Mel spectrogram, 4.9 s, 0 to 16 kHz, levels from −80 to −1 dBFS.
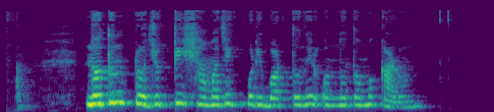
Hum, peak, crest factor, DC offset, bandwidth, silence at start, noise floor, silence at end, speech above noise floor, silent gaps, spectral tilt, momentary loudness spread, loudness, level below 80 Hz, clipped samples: none; 0 dBFS; 20 dB; under 0.1%; 11.5 kHz; 0.15 s; -55 dBFS; 0.75 s; 36 dB; none; -5.5 dB/octave; 14 LU; -19 LUFS; -68 dBFS; under 0.1%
